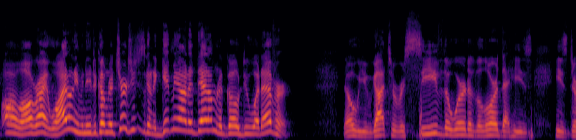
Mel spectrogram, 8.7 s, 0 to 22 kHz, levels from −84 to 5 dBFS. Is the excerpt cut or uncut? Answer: uncut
